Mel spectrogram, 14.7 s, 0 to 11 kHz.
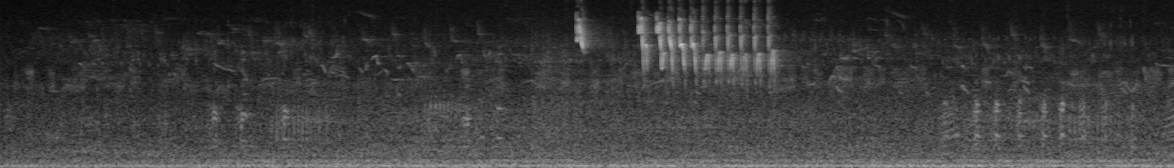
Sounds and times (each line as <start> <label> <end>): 0.0 Common Blackbird 14.6
0.0 Common Chaffinch 14.6
0.0 Common Moorhen 14.6
0.0 plane 14.6
2.6 Mallard ducks 4.1
2.6 Mute swans 14.6
5.3 Mallard ducks 9.9
11.8 Canada geese 14.6
11.8 Mallard ducks 14.6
